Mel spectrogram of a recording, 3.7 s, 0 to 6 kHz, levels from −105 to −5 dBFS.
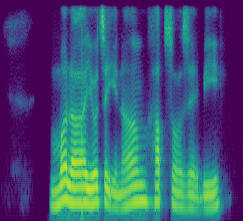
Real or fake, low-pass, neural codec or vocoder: fake; 5.4 kHz; codec, 24 kHz, 0.9 kbps, WavTokenizer, large speech release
